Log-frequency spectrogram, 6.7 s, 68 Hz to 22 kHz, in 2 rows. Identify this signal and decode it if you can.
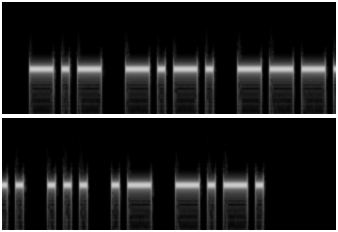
Morse code, heard as a keyed tone, about 15 wpm, 700 Hz. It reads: KC8SAC
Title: USA Callsign DE Callsign 15wpm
